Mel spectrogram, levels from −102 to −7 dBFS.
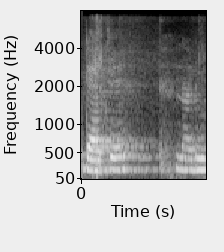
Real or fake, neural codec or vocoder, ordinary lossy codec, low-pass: real; none; none; 7.2 kHz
